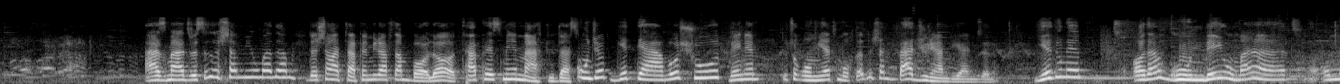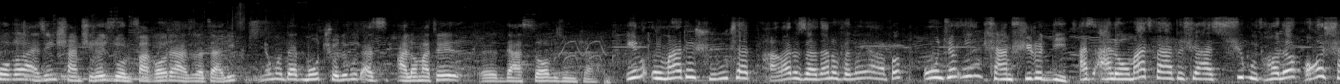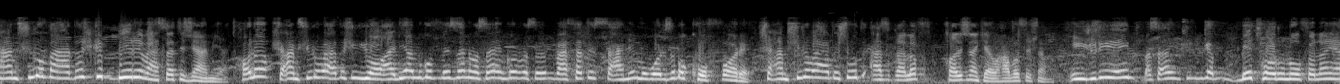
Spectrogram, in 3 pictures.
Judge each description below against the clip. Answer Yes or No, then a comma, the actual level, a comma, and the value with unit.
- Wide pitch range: Yes, wide, 6.0 semitones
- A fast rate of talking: Yes, fast, 170 wpm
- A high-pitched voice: Yes, high, 245 Hz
